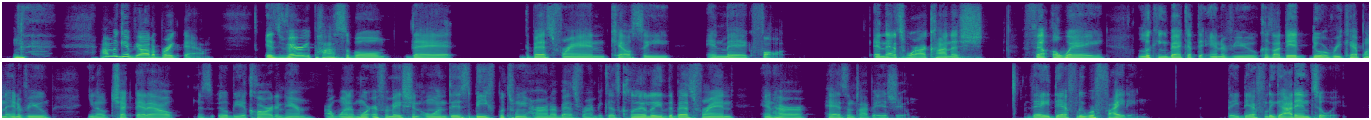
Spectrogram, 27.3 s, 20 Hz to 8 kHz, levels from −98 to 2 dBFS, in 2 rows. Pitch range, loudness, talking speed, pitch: 105-130 Hz, -28 LUFS, 190 wpm, 115 Hz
